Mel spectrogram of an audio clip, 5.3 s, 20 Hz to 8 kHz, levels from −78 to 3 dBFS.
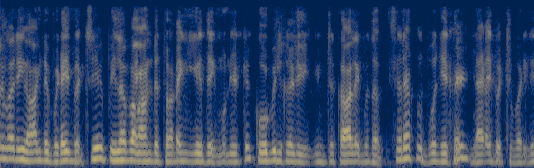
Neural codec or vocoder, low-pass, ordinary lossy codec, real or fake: codec, 24 kHz, 1.5 kbps, HILCodec; 7.2 kHz; none; fake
